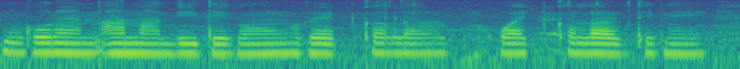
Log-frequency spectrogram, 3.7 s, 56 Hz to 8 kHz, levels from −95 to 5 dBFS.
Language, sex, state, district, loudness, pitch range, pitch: Chakma, female, Tripura, Unakoti, -18 LUFS, 175-180 Hz, 175 Hz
